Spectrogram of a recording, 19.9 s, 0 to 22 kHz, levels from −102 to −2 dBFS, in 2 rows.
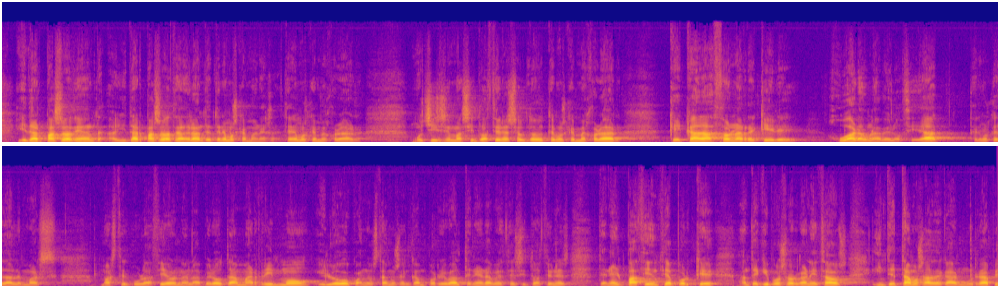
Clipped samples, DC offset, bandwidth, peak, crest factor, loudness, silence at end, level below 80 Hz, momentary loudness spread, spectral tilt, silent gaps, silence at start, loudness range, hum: under 0.1%; under 0.1%; 19 kHz; 0 dBFS; 22 dB; -22 LUFS; 0 s; -72 dBFS; 13 LU; -4.5 dB/octave; none; 0 s; 5 LU; none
